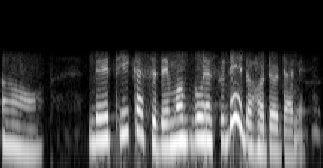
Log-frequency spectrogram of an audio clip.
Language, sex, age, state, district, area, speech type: Assamese, female, 18-30, Assam, Morigaon, rural, conversation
